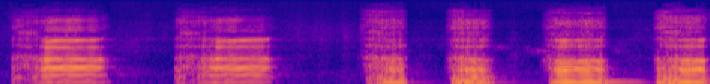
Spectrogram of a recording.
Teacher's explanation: হা হরফটি হচ্ছে এক আলিফ টান হবে কন্ঠের শুরু থেকে সোজা আওয়াজ বের হয়ে আসবে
